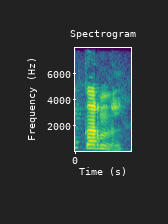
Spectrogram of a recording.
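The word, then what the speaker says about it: colonel: इसमें आर नहीं लिखा जाता लेकिन बोला जरूर जाता है। कर्नल इस तरह बोला जाता है।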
